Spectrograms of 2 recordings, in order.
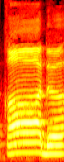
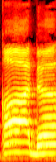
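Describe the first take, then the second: The two takes are said the same way.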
